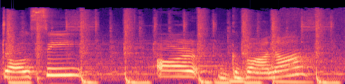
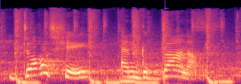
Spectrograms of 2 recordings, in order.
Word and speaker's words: Dolce & Gabbana: is Dolce and Gabbana many people call it Dulce or vana no it is not that it is Dolce & Gabbana the main focus is on but come on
